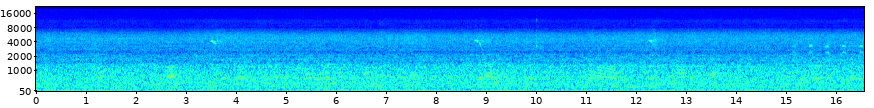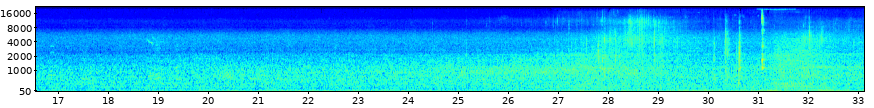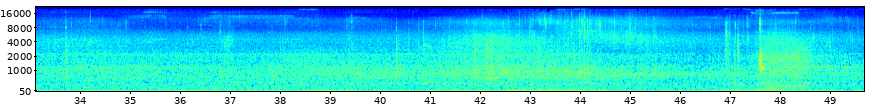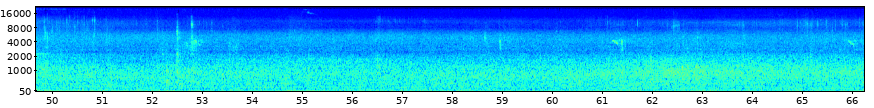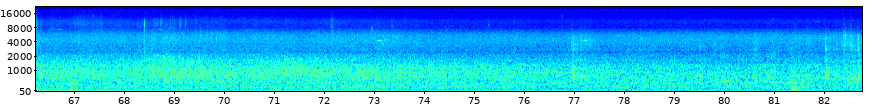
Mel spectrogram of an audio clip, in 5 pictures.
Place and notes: New Paces Ferry Rd NW, Atlanta, GA, USA - In The Middle Of Town
The middle of Vinings, Georgia. The recorder was set down on the sidewalk to capture the general ambiance of the area. The sound of traffic is quite prominent, and cars can be heard driving in close proximity to the recorder. A few sounds can be heard from the nearby shops, including a work team cleaning gutters in the distance. A few people also passed by the recorder on foot. Captured with the Tascam dr-100mkiii.
Georgia, United States of America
